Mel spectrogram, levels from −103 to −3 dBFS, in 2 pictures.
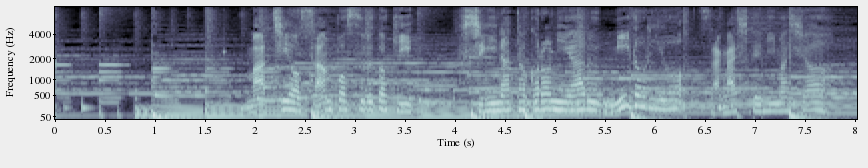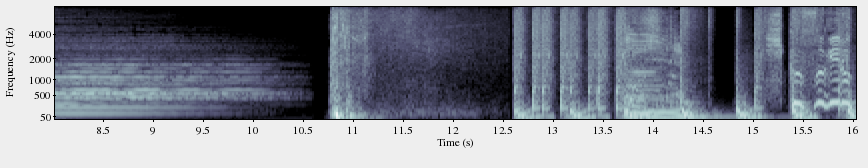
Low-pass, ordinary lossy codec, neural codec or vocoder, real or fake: none; none; none; real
